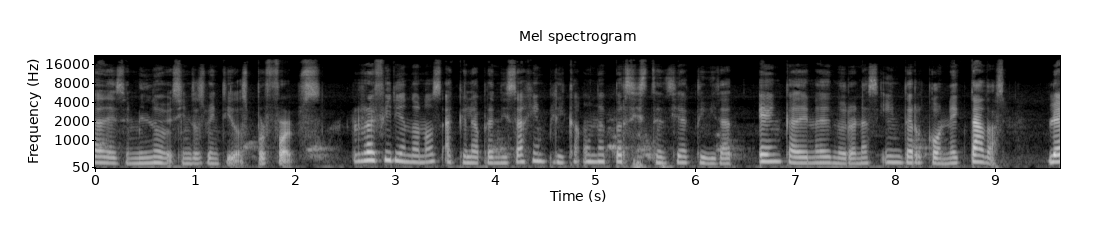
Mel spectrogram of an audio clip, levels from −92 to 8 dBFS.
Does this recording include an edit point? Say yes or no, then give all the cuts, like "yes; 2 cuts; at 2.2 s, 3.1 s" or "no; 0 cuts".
no; 0 cuts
